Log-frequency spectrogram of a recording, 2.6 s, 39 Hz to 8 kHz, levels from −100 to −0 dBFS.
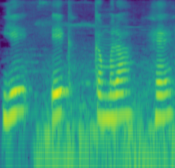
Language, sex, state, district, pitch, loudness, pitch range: Hindi, female, Delhi, New Delhi, 210 Hz, -16 LUFS, 200-235 Hz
